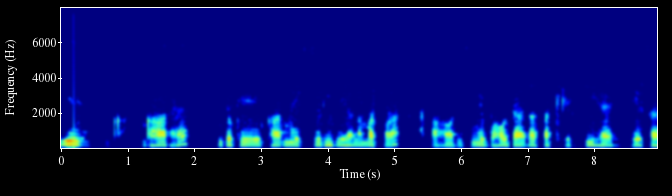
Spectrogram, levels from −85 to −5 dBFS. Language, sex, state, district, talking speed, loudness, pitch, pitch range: Hindi, female, Bihar, Purnia, 155 wpm, -39 LUFS, 180 Hz, 175-185 Hz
